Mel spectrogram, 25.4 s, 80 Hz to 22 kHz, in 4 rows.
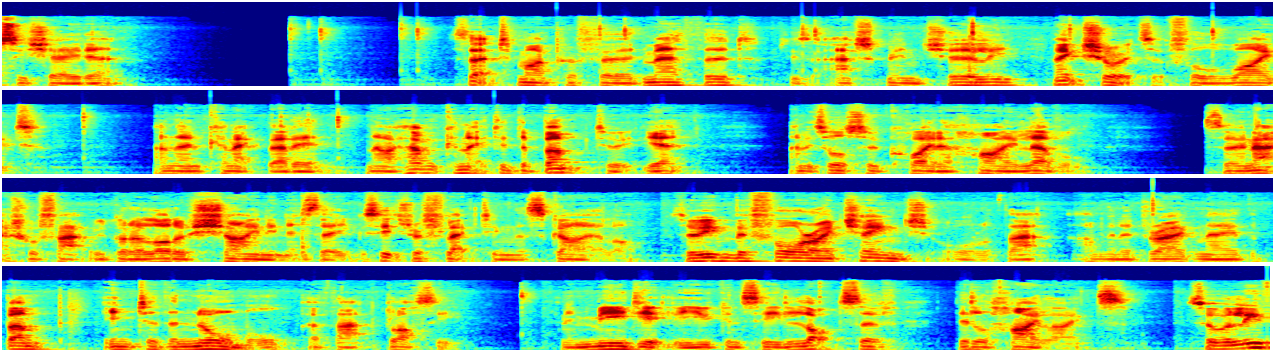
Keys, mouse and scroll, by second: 3.8 scroll up 1, 3.9 click, 11.8-12.7 scroll down 1, 12.7 scroll up 1, 18.5 click.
